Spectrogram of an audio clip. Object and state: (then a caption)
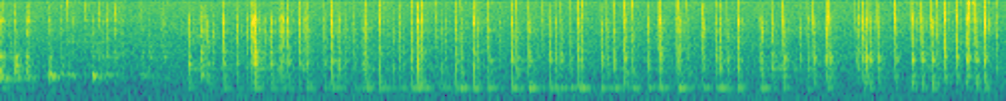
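Real wooden chair. Fingernails tap rapidly on the back of a painted real-wood chair. The result is a dense run of short, dry, bright clicks with almost no ring. A faint low hum sits underneath.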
